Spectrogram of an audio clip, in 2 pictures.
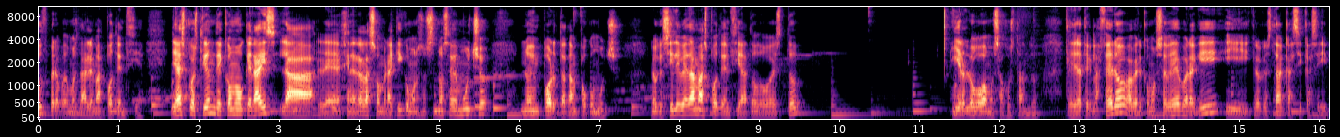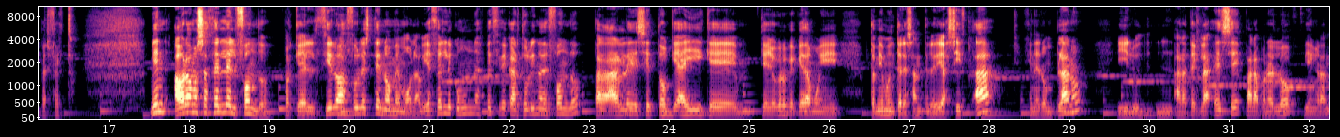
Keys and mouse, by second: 1.7 s, 6.3 s, 8.2-10.4 drag, 12.9 KP_0, 18.7 shift+middle click, 19.3 middle click, 20.8-21.2 shift+middle drag, 27.8 shift+a, 30.6 s.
